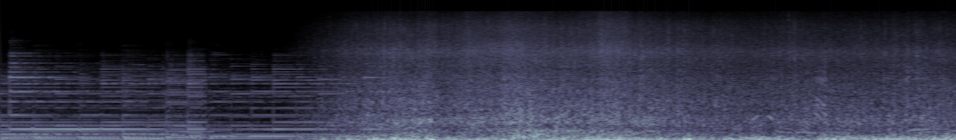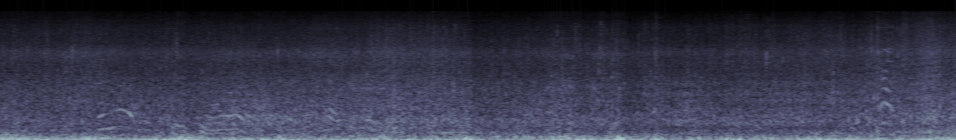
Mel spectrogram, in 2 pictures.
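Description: Background music for about two seconds, then loud sea surf washing and foaming into a narrow rock inlet, with wind rumbling on the microphone.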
